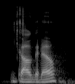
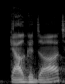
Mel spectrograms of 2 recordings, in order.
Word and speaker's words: Gal Gadot: have to print it have to pronounce the T no sorry yeah this is news yeah not not like the French would pronounce it have any of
